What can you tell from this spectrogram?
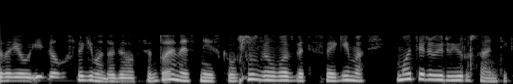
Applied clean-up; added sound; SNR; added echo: classical method spectral subtraction.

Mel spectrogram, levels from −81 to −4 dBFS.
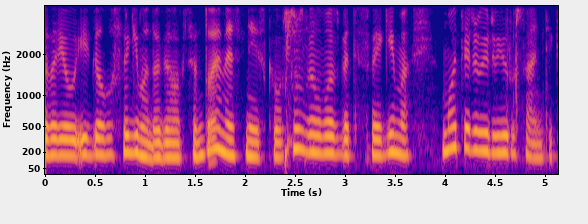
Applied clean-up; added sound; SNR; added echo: neural separator model SepFormer DNS4.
